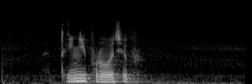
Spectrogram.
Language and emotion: Russian, neutral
